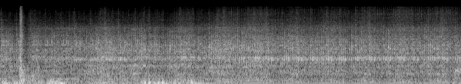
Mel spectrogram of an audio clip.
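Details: 1993 Ford F-250 7.3L IDI diesel with new injectors, first start since Monday: lumpy uneven low idle rumble with faint whistle, heavy smoke; injection pump later confirmed out of time.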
